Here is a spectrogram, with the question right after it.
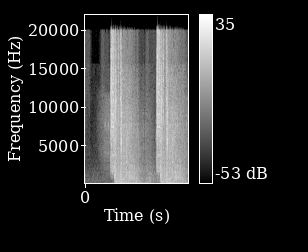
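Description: Two heavy, booming shotgun blasts in the game Those Who Remain, each loud and reverberant with a long rumbling tail, about a second apart.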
